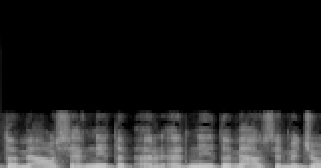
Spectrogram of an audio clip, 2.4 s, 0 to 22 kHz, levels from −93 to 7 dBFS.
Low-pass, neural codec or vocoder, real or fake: 7.2 kHz; none; real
